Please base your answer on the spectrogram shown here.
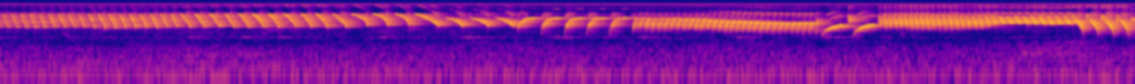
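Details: Extended canary 'gacor' song, used to provoke non-singing canaries: a rapid high trill that breaks into slurred descending notes, with buzzy interludes and sweeping phrases climbing in loudness toward the end.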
